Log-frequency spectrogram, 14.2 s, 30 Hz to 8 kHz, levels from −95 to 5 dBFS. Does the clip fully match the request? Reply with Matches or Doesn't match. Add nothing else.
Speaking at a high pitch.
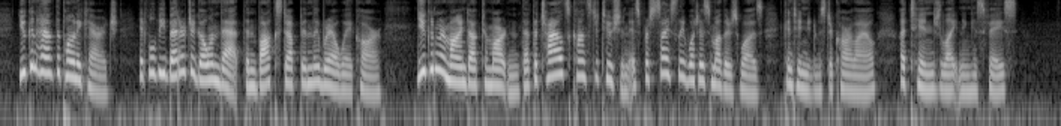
Matches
